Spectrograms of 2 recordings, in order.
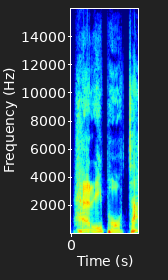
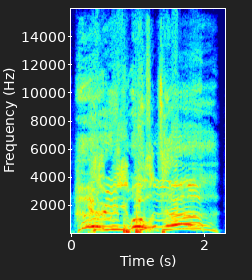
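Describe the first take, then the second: First: The name is said quietly on a gasp. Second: The name is exclaimed loudly and theatrically.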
